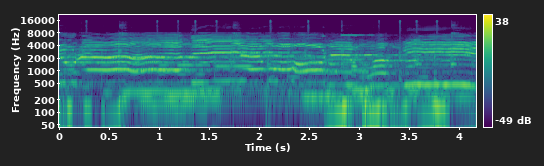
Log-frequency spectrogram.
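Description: A woman sings a Bengali folk song live into a microphone, holding long notes with a wavering ornamented pitch over instrumental accompaniment. The drum beat drops out at the start and comes back in about three seconds in.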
